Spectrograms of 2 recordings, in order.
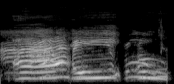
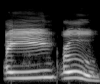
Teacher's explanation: حمزہ انتہائی حلق سے نکلتا ہے اور عین وسط حلق سے نکلتا ہے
